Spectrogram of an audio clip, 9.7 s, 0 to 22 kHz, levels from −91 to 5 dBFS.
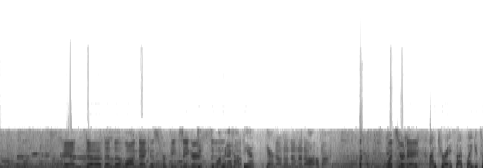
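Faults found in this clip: Nothing to flag here, the audio comes through without any problems worth logging.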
